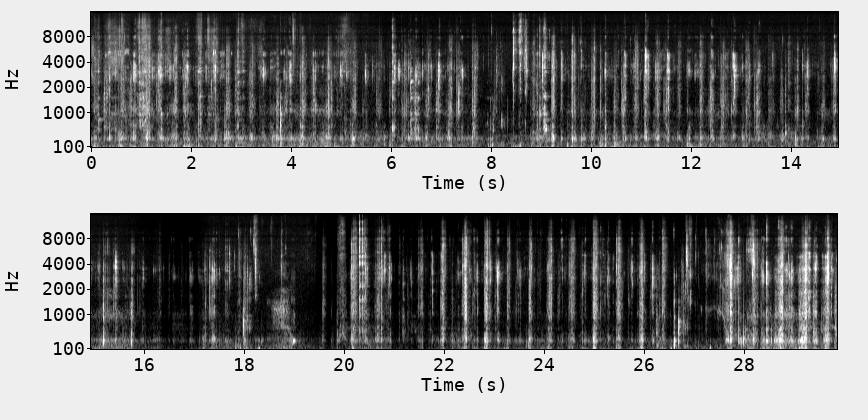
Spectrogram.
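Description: Close-miked chewing of spicy stir-fried cuttlefish and a steamed cabbage wrap: a dense run of wet, crunchy mouth sounds that falls quiet twice for a moment around the middle.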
